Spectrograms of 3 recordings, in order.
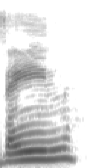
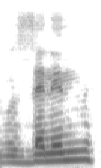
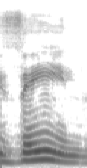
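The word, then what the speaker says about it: Zen'in: keep forgetting to like pronounce it as Zan instead of zenin it should be Zan it's like a nasal tone to it oh God translation johnry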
